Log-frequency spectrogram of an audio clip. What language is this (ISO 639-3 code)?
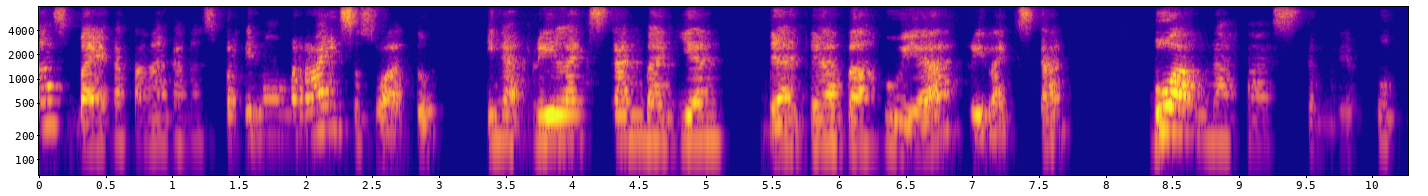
ind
